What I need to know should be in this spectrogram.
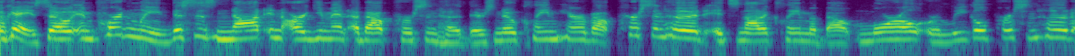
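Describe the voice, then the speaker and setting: In an American accent, a woman talks at a fairly quick pace and a fairly high pitch with lively intonation, in a dry, close sound with no echo against a quiet background. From US, New Jersey. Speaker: academic researcher. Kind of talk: conference talk. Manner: fast.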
